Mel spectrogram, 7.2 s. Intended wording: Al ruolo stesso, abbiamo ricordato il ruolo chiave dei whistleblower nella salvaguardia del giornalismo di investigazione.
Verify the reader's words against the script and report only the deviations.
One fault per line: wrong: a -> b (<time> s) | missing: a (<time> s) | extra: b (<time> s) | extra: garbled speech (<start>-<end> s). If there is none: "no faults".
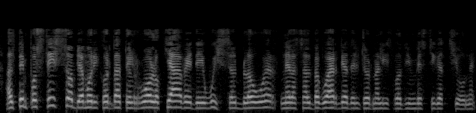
wrong: ruolo -> tempo (0.2 s)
